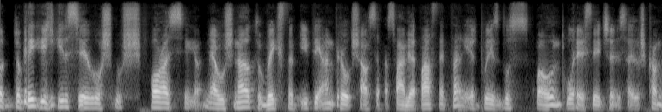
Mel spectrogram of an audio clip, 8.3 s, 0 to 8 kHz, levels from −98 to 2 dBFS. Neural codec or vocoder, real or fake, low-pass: codec, 16 kHz, 0.5 kbps, FreqCodec, larger model; fake; 7.2 kHz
